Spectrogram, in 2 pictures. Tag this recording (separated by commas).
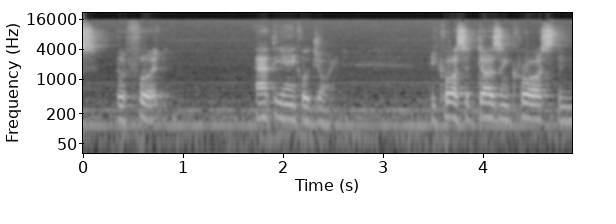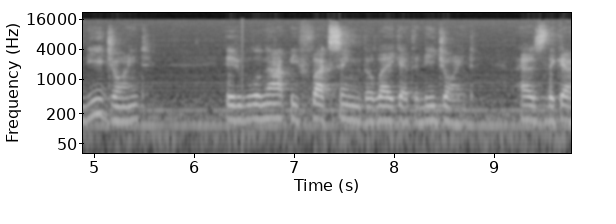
inside a small room, Speech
